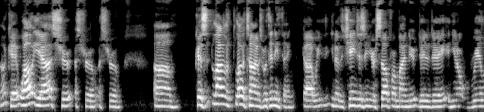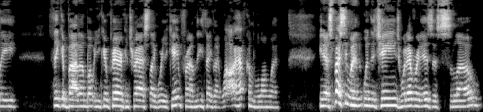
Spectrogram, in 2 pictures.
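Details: Adult speaker; ordinary speech.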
